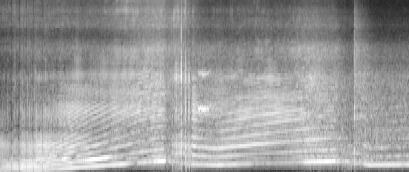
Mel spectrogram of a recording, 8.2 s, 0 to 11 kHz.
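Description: A 1979 VW Golf's 2-litre 16-valve engine on dual Weber 45 carburettors accelerating hard away, revving up steeply, shifting up about three seconds in, then revving up again with another shift about seven seconds in.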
